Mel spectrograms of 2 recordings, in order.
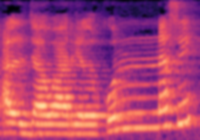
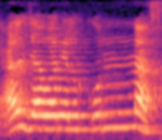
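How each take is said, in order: First: The last word ends with a short vowel. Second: The last word ends on a bare consonant. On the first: The reading continues without stopping. "yang tadinya" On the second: The reader stops at the end of the verse. "menjadi al-jawaril kunnas ketika bertemu dengan wakaf"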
